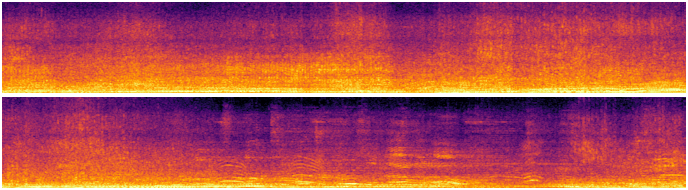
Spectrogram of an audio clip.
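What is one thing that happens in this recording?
Car engines rev and roar loudly outdoors.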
